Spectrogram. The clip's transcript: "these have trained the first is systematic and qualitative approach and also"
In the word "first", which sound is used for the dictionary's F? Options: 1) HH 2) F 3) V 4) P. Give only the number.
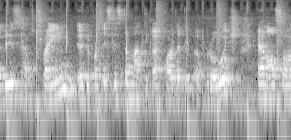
4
